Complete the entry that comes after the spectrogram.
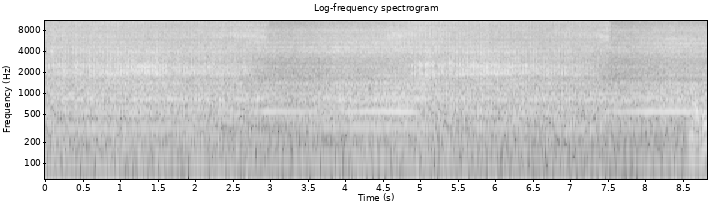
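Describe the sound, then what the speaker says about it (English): A belt sander fitted with a coarse belt runs continuously over wood at close range, a loud abrasive roar whose pitch dips briefly twice as pressure shifts. "Now this sandpaper is a lot coarser than what I wanted to use."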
